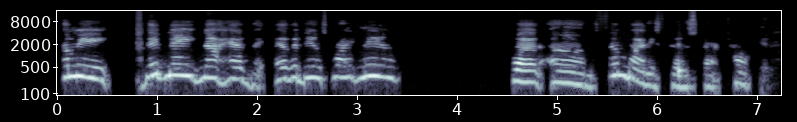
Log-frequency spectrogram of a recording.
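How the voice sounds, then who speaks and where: A live-stream host chatting casually, talking loudly and speaking straight to the viewers in the chat. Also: mid-range voice, a little slow, low-quality recording. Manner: chatty, addresses the chat directly, loud and animated. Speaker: livestream host.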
